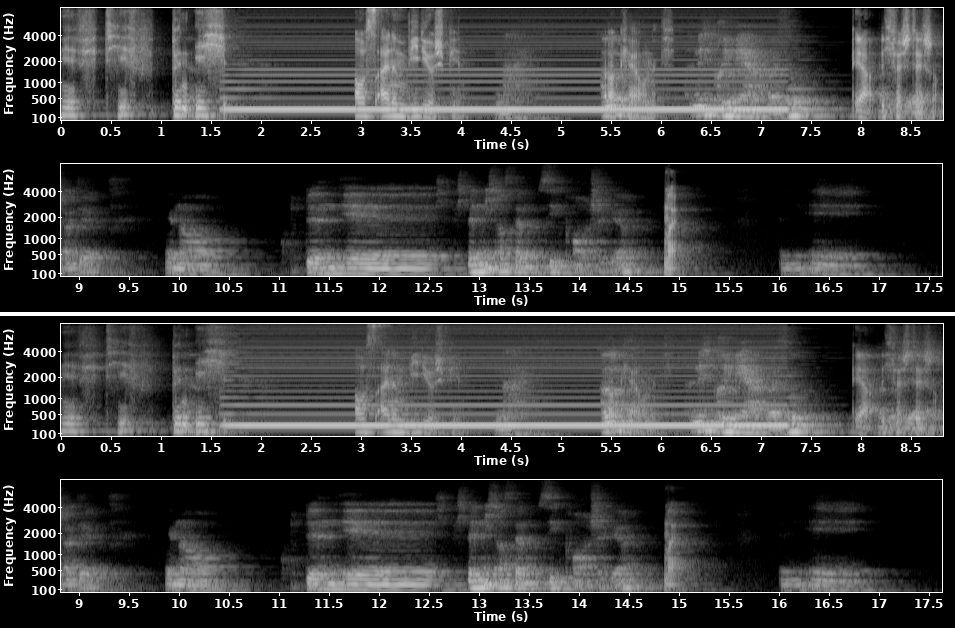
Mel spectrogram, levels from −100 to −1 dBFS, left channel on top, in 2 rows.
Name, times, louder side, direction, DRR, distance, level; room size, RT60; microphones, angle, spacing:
voice 1, 0.0-1.7 2.9-4.0 5.5-6.1 7.9-8.8 14.9-15.0, left 8 dB, 65° left, 16 dB, 0.3 m, -33 dB
sound 1, 1.6-7.6, equal, 30° right, 1.0 m, -30 dB
voice 2, 4.3-4.7 5.4-5.7 6.2-7.4 8.2-9.1 9.9-10.3 11.3-12.6 12.9-14.5 16.0-16.7, equal, 10° right, -8 dB, 1.7 m, -36 dB
8.2 x 5.3 x 6.1 m, 0.83 s
head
